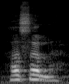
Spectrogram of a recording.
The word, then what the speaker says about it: hustle: इस तरह से HUSTLE, तो यहाँ पर T साइलेंट हो जाएगा। हसल, नेसल, रसल, ठीक है।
